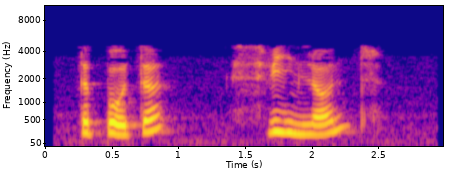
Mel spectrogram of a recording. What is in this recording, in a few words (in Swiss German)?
"bodde", Bas Rhin; vin; sol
